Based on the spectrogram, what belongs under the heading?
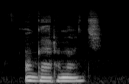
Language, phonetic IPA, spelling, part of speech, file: Polish, [ɔˈɡarnɔ̃ɲt͡ɕ], ogarnąć, verb, LL-Q809 (pol)-ogarnąć.wav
